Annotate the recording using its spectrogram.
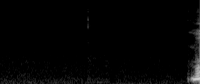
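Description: Near silence with one faint, short click about a second in; a man's voice starts right at the end.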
